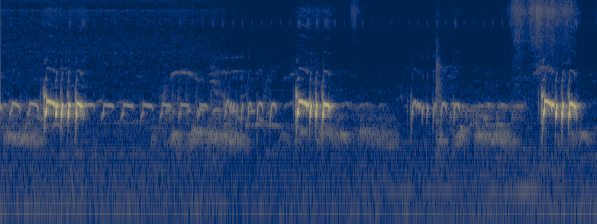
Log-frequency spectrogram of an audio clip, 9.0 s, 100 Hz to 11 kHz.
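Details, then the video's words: Local zebra dove (perkutut) in active voice, recorded as a lure to make other doves call: loud stuttering bursts of bright notes about every 3.5 seconds, linked by fainter rolling, rattled cooing trills. "perkutut lokal gacor SUARA TEMBUS 100%pancingan perkutut cepat Nyaut"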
